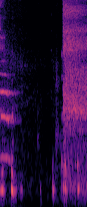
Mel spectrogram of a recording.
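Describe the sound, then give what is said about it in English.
A male cat meows, a drawn-out cry followed after a short pause by a louder, harsher meow that fills the second half. “Ghost wants to say hello as well”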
